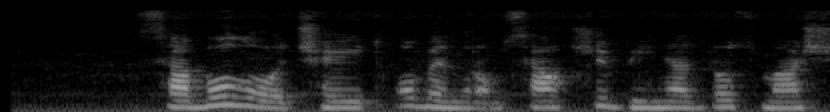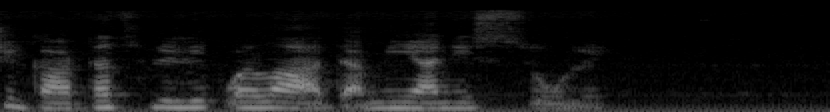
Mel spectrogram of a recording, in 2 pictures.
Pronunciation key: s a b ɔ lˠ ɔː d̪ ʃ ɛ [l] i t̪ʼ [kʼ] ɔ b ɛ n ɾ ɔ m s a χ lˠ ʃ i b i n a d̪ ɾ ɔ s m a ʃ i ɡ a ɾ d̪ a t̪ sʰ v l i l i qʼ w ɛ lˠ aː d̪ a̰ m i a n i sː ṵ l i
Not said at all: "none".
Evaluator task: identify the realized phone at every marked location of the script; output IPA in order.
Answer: none, qʼ

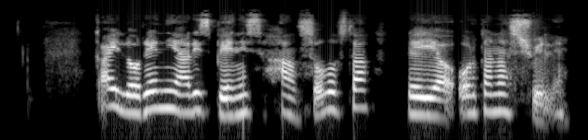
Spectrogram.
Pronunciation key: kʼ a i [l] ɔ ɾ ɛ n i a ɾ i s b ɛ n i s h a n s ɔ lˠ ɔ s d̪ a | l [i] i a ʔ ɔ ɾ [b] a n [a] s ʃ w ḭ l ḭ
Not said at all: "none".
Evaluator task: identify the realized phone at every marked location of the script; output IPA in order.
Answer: l, ɛ, ɡ, a

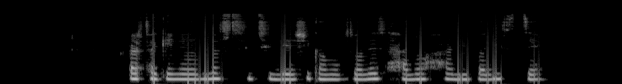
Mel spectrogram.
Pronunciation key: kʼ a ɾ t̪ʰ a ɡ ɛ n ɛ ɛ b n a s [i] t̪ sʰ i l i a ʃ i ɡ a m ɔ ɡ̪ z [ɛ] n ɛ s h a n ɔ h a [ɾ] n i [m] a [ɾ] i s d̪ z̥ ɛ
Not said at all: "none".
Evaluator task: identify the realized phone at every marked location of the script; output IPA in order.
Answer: i, a, none, b, l

